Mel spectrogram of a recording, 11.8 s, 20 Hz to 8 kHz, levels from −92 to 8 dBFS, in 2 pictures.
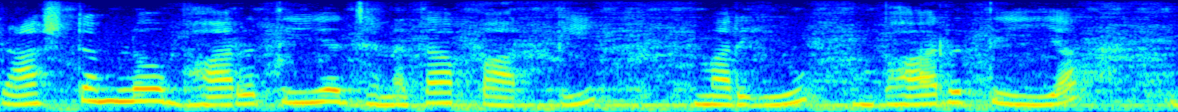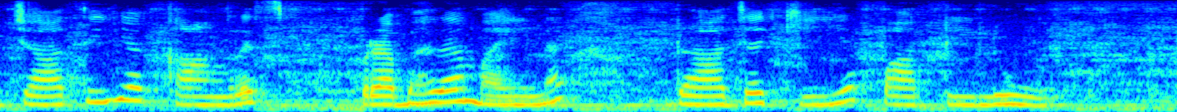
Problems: low volume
